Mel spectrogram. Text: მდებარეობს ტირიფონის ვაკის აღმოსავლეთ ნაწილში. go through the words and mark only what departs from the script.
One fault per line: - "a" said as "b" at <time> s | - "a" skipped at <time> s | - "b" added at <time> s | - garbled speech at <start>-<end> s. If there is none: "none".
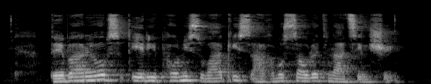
none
